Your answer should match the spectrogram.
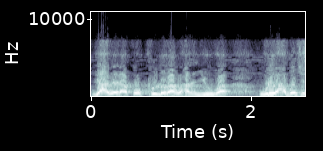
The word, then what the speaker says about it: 야훼: 이러니 여러분 아버지 이름도 하나 좀 듣기 발음 못하는. 그래서 제가 여호와라고 이름을 적어도 꼭 야훼라고 불러라고 하는 이유가 우리 아버지 성함의 정확한 발음은 야훼입니다.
